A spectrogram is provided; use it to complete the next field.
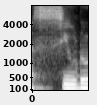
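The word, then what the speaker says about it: pseudo: इसका रहेगा स्यूडो translation. P इसमें साइलेंट रहता है ना, तो स्यूडो पढ़ते हैं इसको.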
